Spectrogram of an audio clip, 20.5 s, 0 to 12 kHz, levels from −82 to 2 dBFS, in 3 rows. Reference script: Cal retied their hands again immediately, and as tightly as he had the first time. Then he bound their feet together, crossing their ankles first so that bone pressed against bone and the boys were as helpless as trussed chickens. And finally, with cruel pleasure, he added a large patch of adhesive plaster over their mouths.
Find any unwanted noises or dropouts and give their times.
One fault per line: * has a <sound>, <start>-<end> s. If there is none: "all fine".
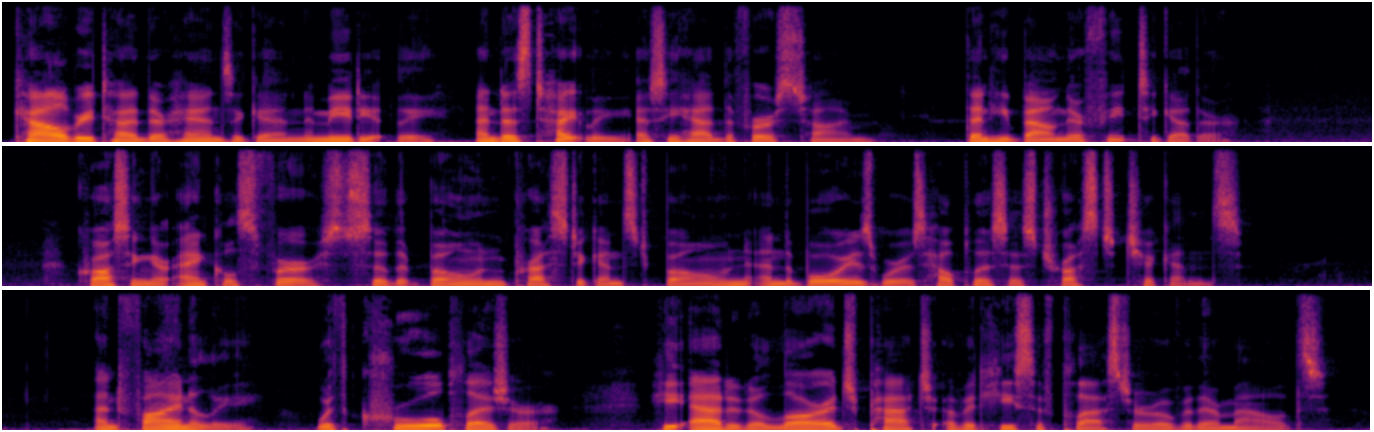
all fine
